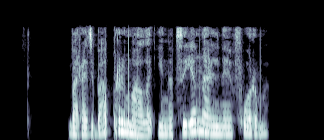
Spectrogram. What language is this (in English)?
Belarusian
